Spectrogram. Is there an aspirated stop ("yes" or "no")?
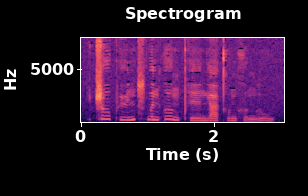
yes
